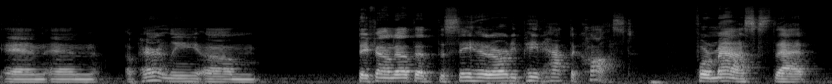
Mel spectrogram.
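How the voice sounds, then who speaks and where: An American man co-hosting a podcast, giving casual news commentary in a halting, filler-heavy way. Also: mid-range voice. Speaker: podcast co-host.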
